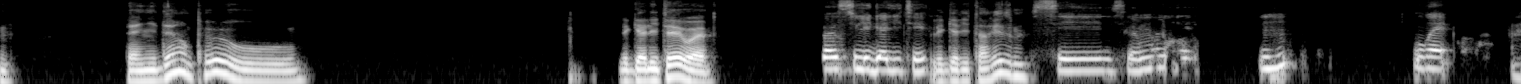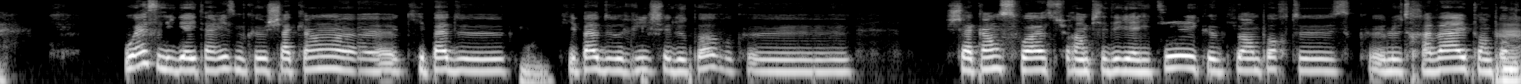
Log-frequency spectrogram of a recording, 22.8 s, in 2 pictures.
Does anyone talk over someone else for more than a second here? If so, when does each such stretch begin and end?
none

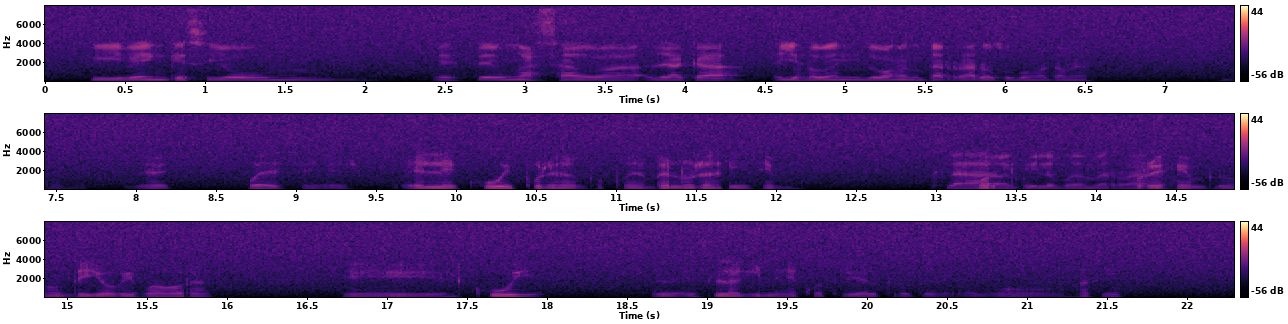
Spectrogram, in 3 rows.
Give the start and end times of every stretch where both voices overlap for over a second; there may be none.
none

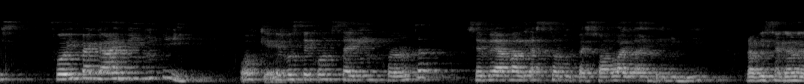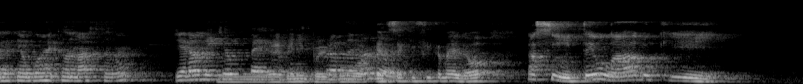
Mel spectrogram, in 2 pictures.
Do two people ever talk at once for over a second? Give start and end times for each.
10.2-12.0

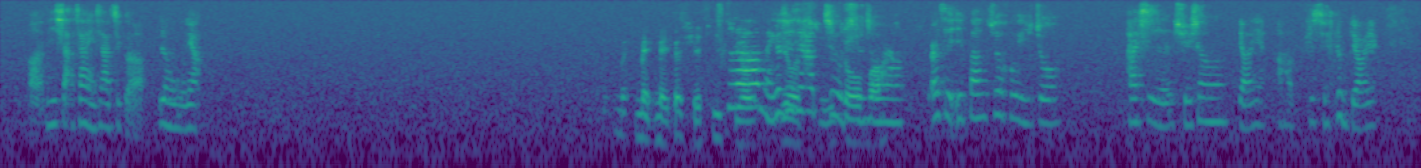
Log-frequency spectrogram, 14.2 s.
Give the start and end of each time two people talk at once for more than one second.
7.2-8.8

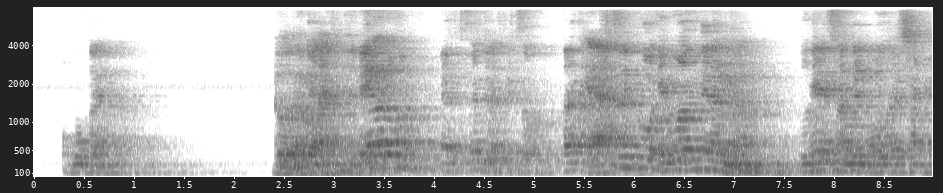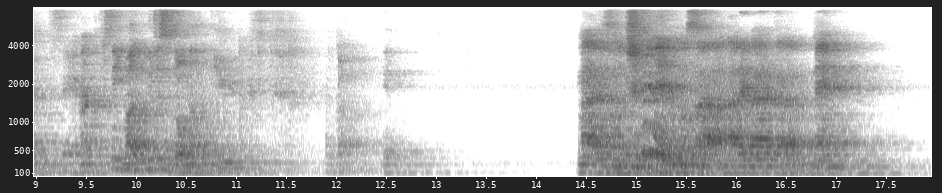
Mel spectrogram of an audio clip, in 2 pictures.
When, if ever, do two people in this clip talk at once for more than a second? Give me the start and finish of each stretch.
none

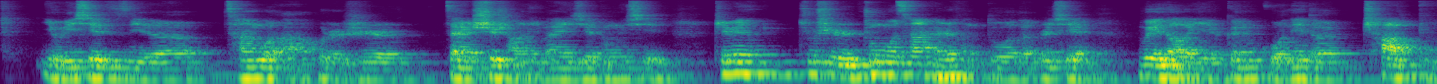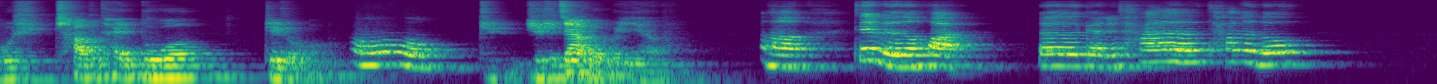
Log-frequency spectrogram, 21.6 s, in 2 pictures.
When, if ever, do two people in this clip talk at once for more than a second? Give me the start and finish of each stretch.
none

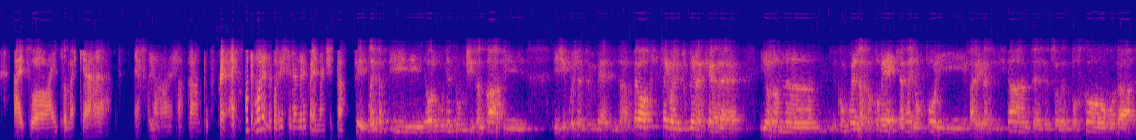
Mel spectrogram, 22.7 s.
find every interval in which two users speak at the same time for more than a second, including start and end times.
none

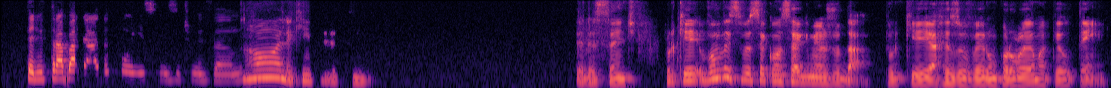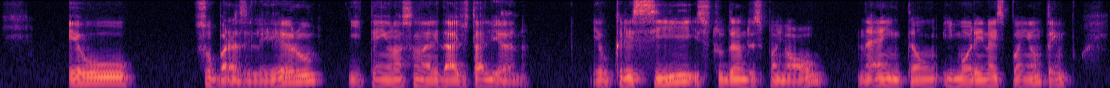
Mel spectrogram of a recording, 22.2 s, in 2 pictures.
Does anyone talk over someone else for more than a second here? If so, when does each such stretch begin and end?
none

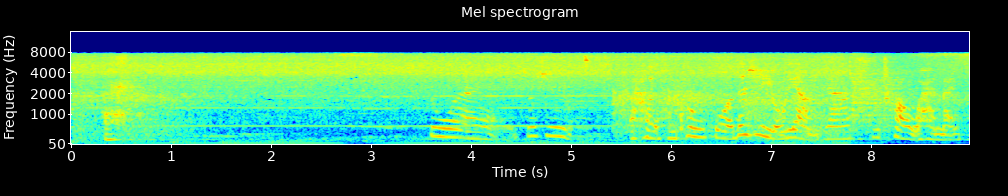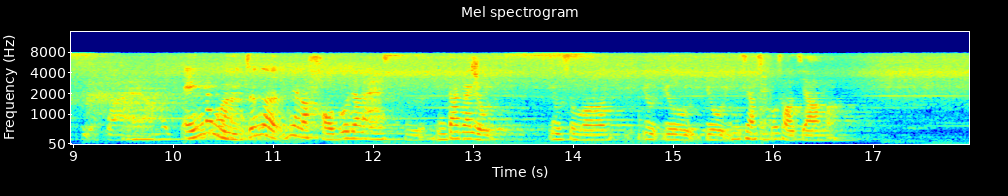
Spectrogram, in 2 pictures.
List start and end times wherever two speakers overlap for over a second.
9.6-10.9

